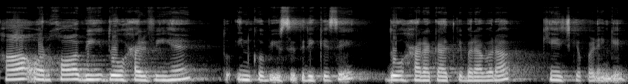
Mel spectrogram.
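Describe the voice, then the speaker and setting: A woman teaching a beginner's alphabet lesson to parents and teachers, calling out each letter in a long, drawn-out voice between plain explanations. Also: medium pitch, fairly even intonation, creaky, mellow, in a large hall. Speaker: Quran teacher.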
